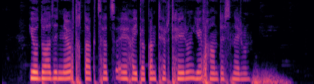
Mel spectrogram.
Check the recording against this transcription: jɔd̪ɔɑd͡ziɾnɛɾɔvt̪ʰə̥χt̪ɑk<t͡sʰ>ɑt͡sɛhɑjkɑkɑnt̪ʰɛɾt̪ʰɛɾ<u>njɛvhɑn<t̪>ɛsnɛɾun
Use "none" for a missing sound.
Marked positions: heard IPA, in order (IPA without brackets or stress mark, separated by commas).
t͡sʰ, u, d̪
